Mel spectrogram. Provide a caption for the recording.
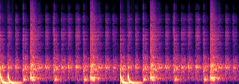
SIMPLE DRUM WITH FILTER
drum-loop, processed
